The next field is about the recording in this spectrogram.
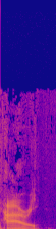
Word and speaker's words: Kaare: K-A-A-R-E, which I'm going to say is pronounced Kari.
